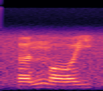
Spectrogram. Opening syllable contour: rising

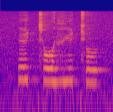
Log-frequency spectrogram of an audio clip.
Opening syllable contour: high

